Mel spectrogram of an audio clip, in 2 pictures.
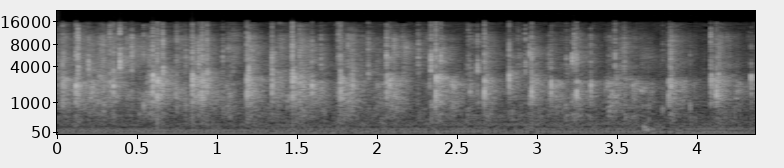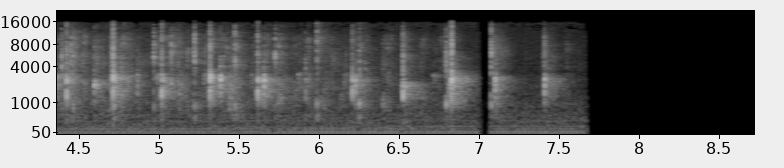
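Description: An audience applauds and claps.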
